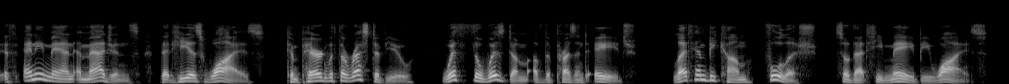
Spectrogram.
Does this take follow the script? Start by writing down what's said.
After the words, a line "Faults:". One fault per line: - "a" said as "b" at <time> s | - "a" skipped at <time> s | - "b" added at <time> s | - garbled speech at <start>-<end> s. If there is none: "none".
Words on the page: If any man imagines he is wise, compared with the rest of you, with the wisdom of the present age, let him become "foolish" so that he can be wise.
If any man imagines that he is wise, compared with the rest of you, with the wisdom of the present age, let him become "foolish" so that he may be wise.
Faults:
- "that" added at 1.6 s
- "can" said as "may" at 8.8 s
